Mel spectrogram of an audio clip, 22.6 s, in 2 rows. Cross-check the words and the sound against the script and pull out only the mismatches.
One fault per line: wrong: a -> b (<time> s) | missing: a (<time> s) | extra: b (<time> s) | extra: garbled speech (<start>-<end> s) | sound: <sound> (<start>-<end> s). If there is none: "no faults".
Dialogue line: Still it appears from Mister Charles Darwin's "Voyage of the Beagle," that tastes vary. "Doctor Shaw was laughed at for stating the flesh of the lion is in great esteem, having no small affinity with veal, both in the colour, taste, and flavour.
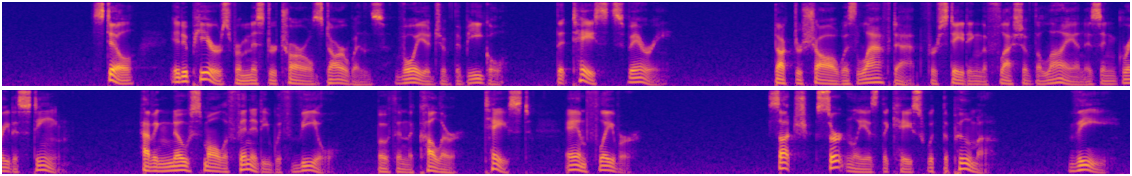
extra: Such certainly is the case with the puma The (18.9 s)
